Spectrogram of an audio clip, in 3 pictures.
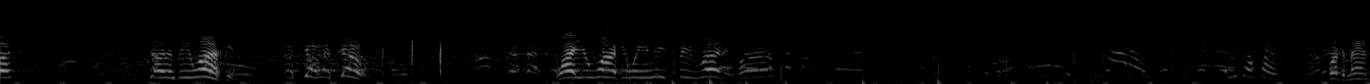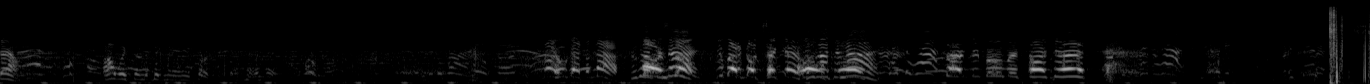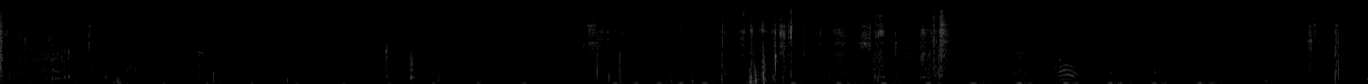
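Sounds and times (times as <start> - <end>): voices calling out: 9.8 - 26.9.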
